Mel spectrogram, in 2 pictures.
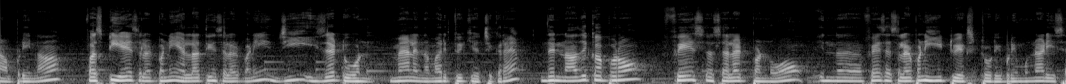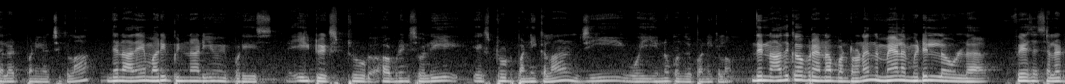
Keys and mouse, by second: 0.4-3.5 middle drag, 2.3 g, 3.5 click, 4.0-5.1 middle drag, 6.4 middle click, 6.8 3, 8.4 e, 10.1 click, 10.5 middle click, 11.6 click, 13.5 click, 13.9-15.1 middle drag, 15.9 g, 16.8 y, 17.6 click, 17.9 middle click, 20.5 click, 21.2 e.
